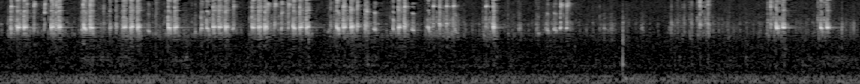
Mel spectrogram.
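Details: Live crickets chirping in short, high, bright pulses, several per second in uneven bursts, with a brief pause and a single click before the chirping resumes.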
